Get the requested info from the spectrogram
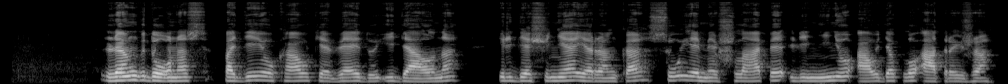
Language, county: Lithuanian, Panevėžys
